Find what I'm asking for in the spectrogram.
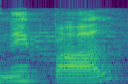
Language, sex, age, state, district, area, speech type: Nepali, male, 18-30, West Bengal, Darjeeling, rural, spontaneous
